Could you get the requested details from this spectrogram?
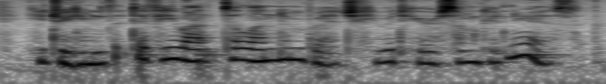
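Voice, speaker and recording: Soft-spoken delivery in a Scottish accent. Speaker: ASMR creator. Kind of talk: bedtime story reading.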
